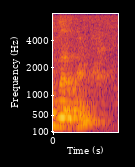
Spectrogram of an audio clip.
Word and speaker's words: Wilen: here and um so my name is Willen okay and it's spelled w-i-l-e-n and then let's see which volume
